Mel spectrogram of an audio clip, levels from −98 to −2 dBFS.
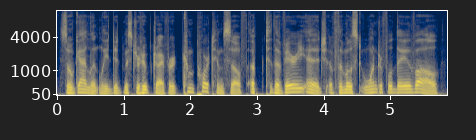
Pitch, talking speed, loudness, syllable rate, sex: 110 Hz, 195 wpm, -18 LUFS, 5.3 syllables/s, male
